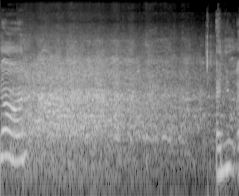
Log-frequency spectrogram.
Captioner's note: laughing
